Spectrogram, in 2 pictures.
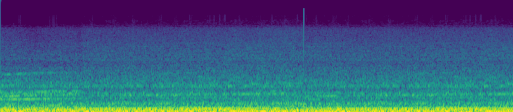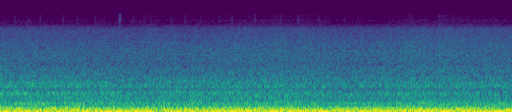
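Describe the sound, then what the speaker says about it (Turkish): A BMW iX electric car driven hard, giving a steady broadband road and wind roar with low hum throughout, continuous and fairly loud, with no distinct engine note. "Birazcık performanslı sürüş yapalım."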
